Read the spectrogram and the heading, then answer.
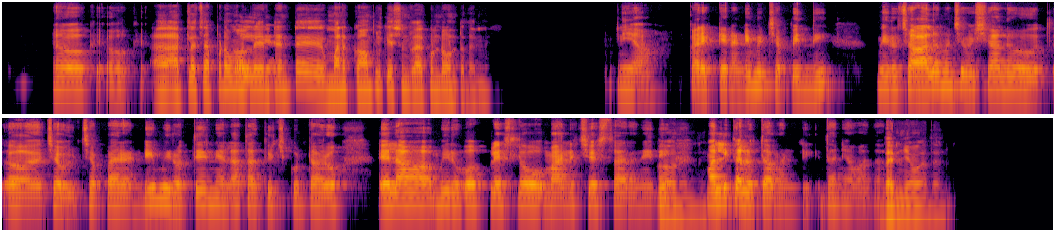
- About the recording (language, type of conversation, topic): Telugu, podcast, ఒత్తిడిని మీరు ఎలా ఎదుర్కొంటారు?
- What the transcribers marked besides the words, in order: in English: "కాంప్లికేషన్"; in English: "వర్క్‌ప్లేస్‌లో మ్యానేజ్"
